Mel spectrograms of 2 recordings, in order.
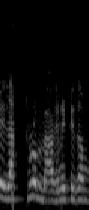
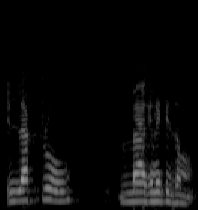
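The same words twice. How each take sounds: First: Said in the usual way. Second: electromagnetism slowly, in two separated parts; slow dictation. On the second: Shown as a demonstration. Repeats term slowly for students.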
